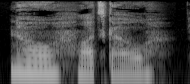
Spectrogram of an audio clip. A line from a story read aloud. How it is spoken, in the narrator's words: he said, words taking the form of a long sigh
